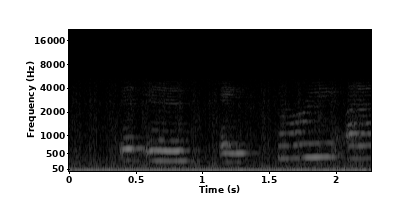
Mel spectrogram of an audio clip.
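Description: A young girl singing a few short, held notes.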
